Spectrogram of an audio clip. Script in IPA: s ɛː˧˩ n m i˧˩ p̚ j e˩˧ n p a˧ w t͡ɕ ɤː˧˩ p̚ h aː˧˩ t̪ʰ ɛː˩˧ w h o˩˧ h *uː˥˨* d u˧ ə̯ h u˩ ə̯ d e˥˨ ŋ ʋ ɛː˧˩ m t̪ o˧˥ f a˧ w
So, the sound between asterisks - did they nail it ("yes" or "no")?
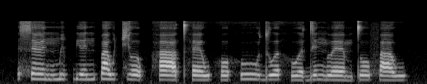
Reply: yes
